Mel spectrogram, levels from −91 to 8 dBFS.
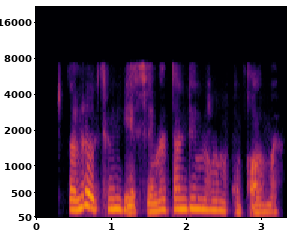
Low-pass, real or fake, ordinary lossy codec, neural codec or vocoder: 7.2 kHz; fake; none; codec, 16 kHz, 1 kbps, FreqCodec, smaller model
